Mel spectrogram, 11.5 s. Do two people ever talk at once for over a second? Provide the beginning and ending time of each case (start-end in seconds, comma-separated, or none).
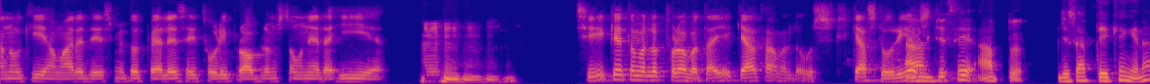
none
